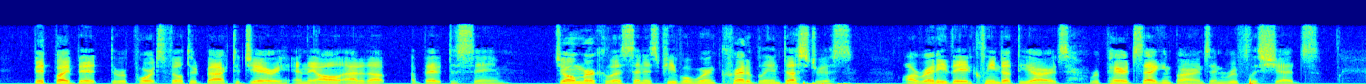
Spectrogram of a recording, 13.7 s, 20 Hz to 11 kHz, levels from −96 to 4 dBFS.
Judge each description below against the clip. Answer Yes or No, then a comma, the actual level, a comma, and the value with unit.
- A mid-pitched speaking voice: No, low, 110 Hz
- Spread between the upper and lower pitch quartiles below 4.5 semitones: Yes, average, 3.1 semitones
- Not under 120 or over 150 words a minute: No, average, 165 wpm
